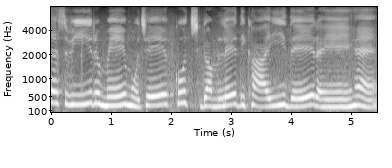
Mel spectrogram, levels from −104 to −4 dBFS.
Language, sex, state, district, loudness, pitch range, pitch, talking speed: Hindi, female, Madhya Pradesh, Katni, -9 LUFS, 220-275 Hz, 250 Hz, 100 wpm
